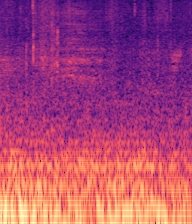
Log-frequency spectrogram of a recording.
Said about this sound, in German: Also wir fahren gerade Auto.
